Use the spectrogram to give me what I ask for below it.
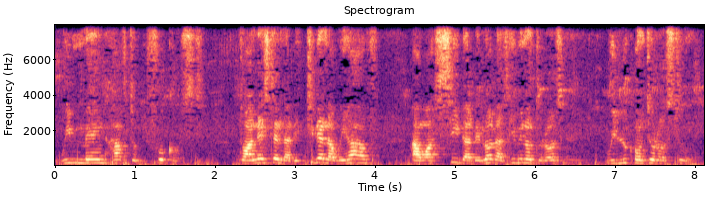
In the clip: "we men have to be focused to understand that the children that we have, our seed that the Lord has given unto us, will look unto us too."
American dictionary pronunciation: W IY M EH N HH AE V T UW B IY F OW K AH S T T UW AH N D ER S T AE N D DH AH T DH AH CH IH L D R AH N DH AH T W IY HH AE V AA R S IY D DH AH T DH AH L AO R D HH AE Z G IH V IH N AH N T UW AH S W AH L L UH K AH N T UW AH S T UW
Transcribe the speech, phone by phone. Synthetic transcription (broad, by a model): W IY M EH N HH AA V T UW B IY F OW K AH S T T UW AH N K S T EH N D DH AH T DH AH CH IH D AH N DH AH T W IY HH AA V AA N S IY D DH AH T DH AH L AO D HH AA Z G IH V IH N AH N T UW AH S W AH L L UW K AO N T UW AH S T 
